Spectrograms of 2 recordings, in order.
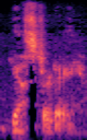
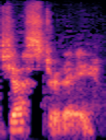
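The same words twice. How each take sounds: First: The word begins with a Y sound. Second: The word begins with a J sound. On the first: The speaker calls it right. "But it's just two years and yesterday" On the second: The speaker calls it wrong. "And they say yesterday"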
